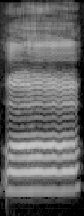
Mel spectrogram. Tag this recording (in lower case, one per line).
female singing
human voice
singing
